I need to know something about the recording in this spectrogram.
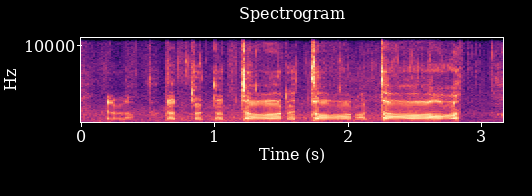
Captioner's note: random Spongebob noises; more random Spongebob noises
